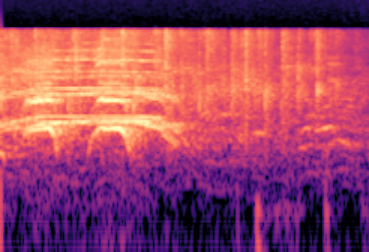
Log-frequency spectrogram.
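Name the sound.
audience applause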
